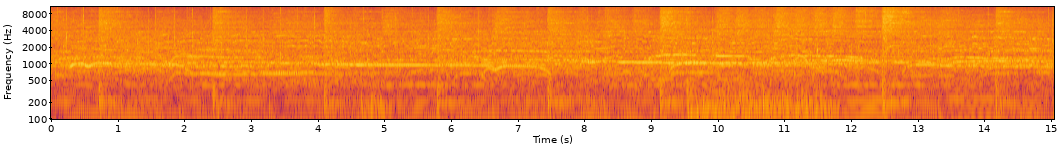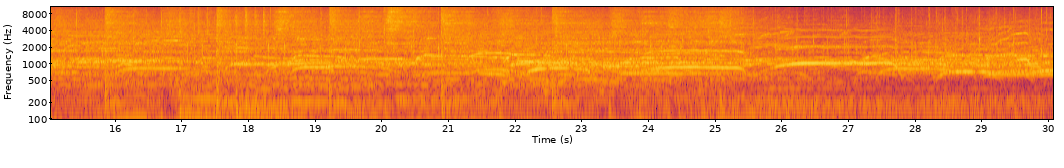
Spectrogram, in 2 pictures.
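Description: Live pop band playing the closing instrumental part of a song, with drums and bass keeping a steady beat, while the crowd whoops and cheers over it. Near the end the band thins out and the cheering carries on.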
